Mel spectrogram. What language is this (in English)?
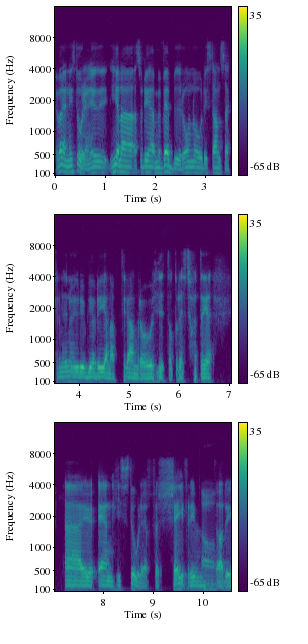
Swedish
